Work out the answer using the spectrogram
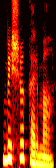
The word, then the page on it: विश्वकर्मा: Vishvakarma; masculine noun; Hindi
